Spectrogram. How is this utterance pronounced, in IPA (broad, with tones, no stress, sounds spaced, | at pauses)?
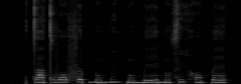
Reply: t aː˧ t v ɔ˧ f ɛ˧ p n ũ˨˦ m ĩ˧ k͡p ũ˨ m eː˨˦ n ũ˨ s i˦ h ɔ̃˧ p ɛ˧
